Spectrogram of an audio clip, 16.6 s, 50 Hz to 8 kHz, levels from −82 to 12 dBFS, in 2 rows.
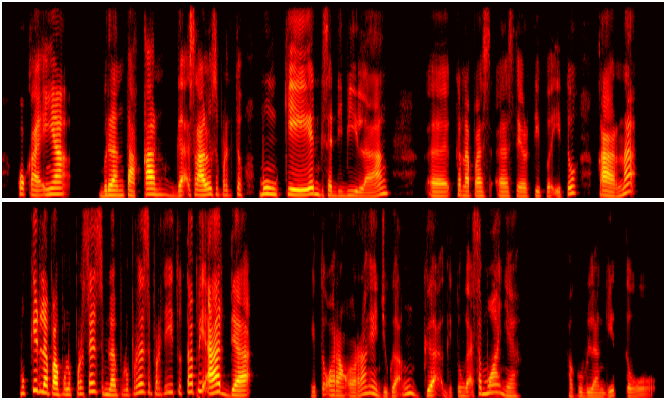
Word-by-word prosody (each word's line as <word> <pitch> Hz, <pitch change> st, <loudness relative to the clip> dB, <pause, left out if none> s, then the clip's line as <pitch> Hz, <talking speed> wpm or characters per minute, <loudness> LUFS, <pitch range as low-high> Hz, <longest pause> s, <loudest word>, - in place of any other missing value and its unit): kok 235 Hz, -1 st, -4 dB
kayaknya 220 Hz, +4 st, +3 dB, 0.4 s
berantakan, 195 Hz, +2 st, +2 dB
gak 195 Hz, +2 st, -2 dB
selalu 205 Hz, +2 st, +6 dB
seperti 200 Hz, -4 st, -10 dB
itu. -, -, -27 dB, 0.2 s
Mungkin 225 Hz, -1 st, +3 dB
bisa 185 Hz, +1 st, -4 dB
dibilang, 170 Hz, -, -4 dB, 0.5 s
eee, 165 Hz, -1 st, -1 dB
kenapa, 175 Hz, -3 st, -2 dB
eee, 170 Hz, +1 st, -6 dB
stereotipe 170 Hz, +1 st, -8 dB
itu 240 Hz, -, -4 dB, 0.3 s
karena 190 Hz, -, +4 dB, 0.6 s
mungkin 265 Hz, +10 st, 0 dB
80%, 240 Hz, +2 st, +3 dB
90% 220 Hz, +7 st, -3 dB
seperti 275 Hz, +6 st, -8 dB
itu -, -, -10 dB
tapi 330 Hz, +5 st, -2 dB
ada 205 Hz, -, +7 dB, 0.8 s
itu 170 Hz, -, -12 dB
orang-orang 195 Hz, -, -4 dB
yang 205 Hz, -, -12 dB
juga 160 Hz, +1 st, -7 dB
enggak 195 Hz, -8 st, -4 dB
gitu, 150 Hz, +3 st, -16 dB
enggak 170 Hz, -, -6 dB
semuanya," 165 Hz, -8 st, -4 dB, 0.6 s
aku 160 Hz, -1 st, -13 dB
bilang 145 Hz, -1 st, -8 dB
gitu. 80 Hz, -, -11 dB
200 Hz, 125 wpm, -23 LUFS, 170-235 Hz, 0.8 s, ada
